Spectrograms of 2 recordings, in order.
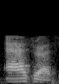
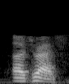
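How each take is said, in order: First: "Address" as AD-dress, first syllable stressed; American stress. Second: Loud "Address" as a-DRESS; stress on second syllable. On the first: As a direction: hit the AD in "Address" with an open a. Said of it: "美国人会给它重音调一个位置". (美式读Address，重音在第一音节) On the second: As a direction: hit the DRESS in "Address", weak first vowel. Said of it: "所有的美国人会给它重音调一个位置". (Address重音放在第二音节) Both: Shown as a demonstration.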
